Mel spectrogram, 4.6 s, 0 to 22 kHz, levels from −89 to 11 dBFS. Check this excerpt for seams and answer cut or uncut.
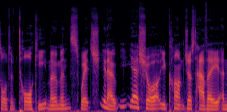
uncut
